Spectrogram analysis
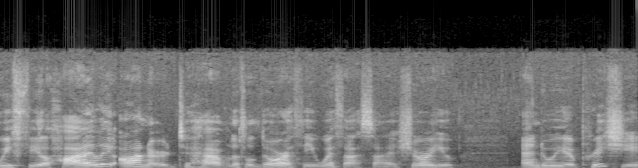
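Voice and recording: The speaker reads aloud in a natural voice. Intonation moves in a lively way.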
